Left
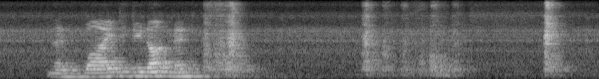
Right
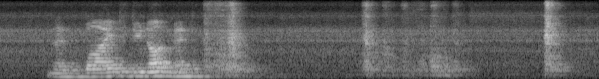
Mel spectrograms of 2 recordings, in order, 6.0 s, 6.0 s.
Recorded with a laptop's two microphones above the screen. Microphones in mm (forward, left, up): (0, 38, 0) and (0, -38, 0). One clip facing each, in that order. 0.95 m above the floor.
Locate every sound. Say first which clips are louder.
0.5 s a woman speaking: left 1 dB; 10° left (ahead or behind), 1.4 m; by 1.9 s 30° left (ahead or behind), 0.9 m
2.0 s writing: left 2 dB; 45° left (ahead or behind), 1.3 m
